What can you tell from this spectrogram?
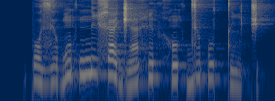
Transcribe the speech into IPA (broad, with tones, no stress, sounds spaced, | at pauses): p o˧˩ zʲ o˧˩ ɓ ũ˥˧ θ nː i˥˧ x æ˥˩ d͡ʒ æ̃˨˥ h ĩ˥˩ θ h õ˥˩ θ dʲ u˥˧ ʔ u˥˧ tː i˧˩ t͡ʃ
